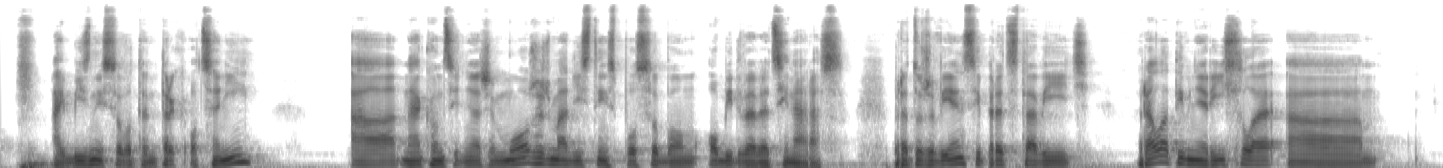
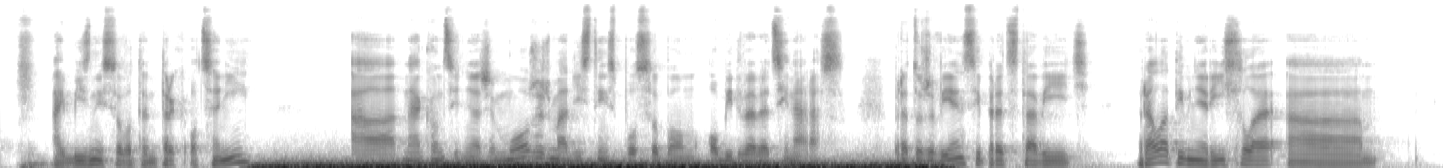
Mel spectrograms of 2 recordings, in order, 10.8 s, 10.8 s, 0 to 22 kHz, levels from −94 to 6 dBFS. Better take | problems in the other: first | low rumble; loud; from 2 to 7 s; 3 dB below the speech

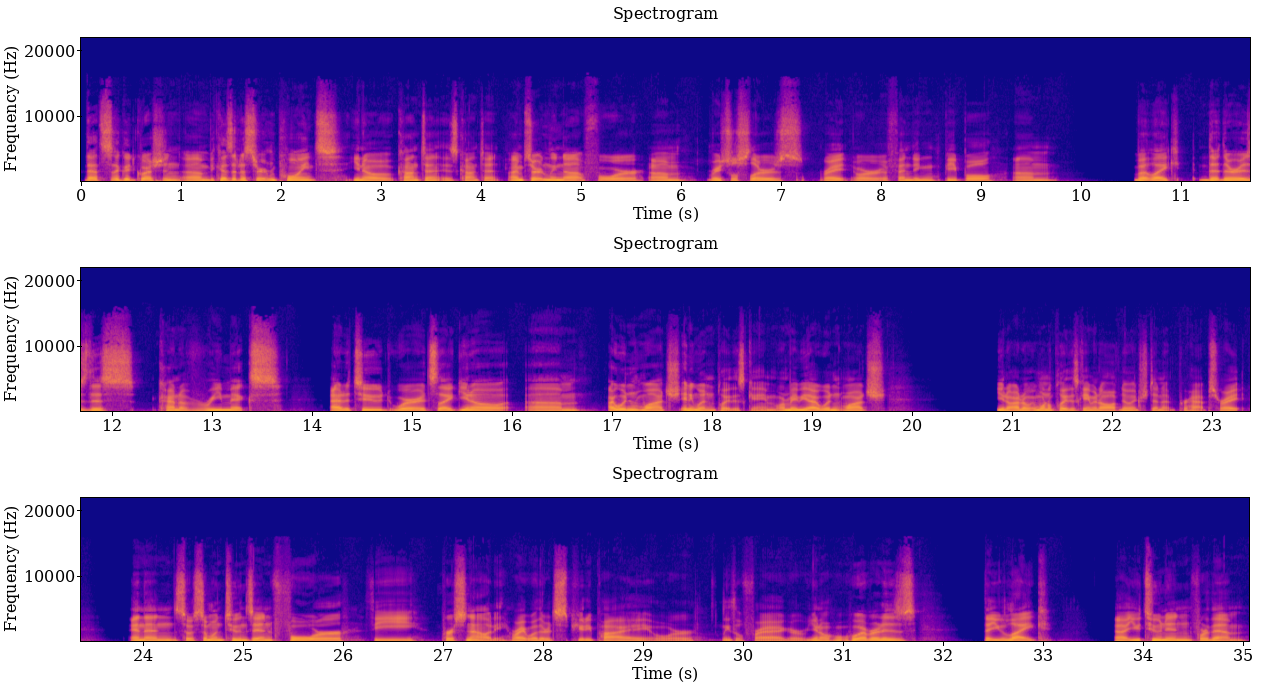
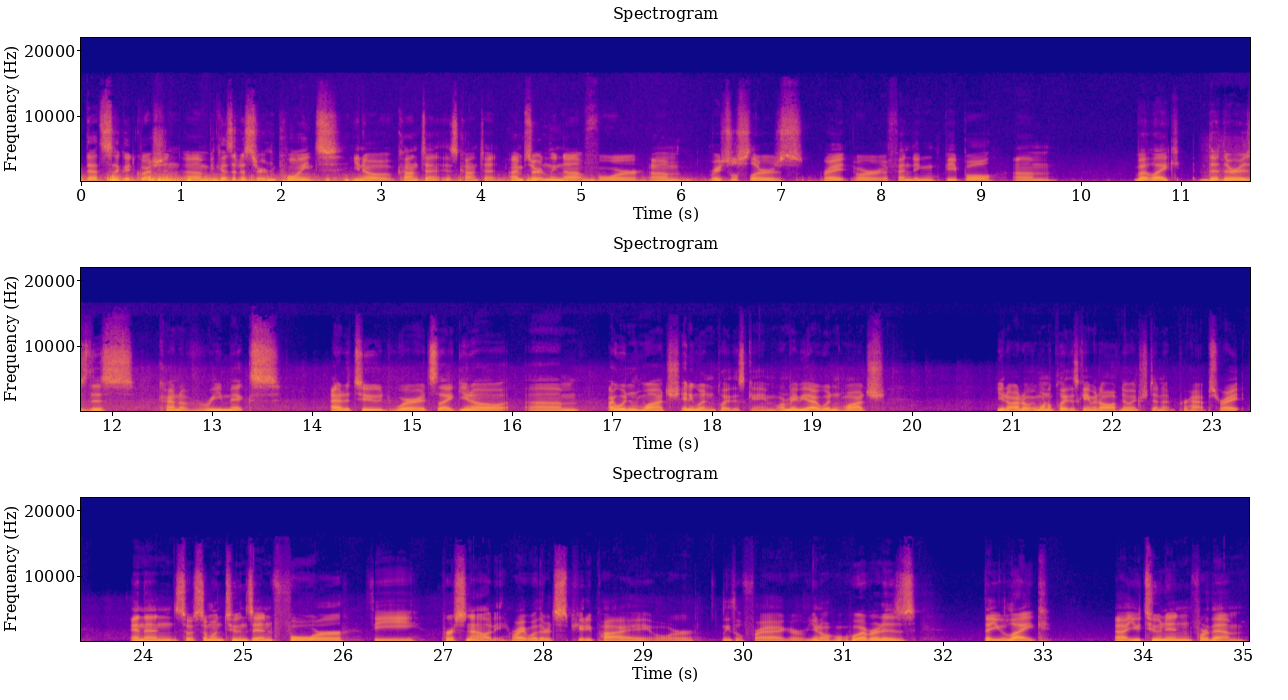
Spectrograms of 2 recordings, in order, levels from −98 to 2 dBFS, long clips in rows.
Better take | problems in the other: first | rain or running water; loud; throughout; 2 dB below the speech

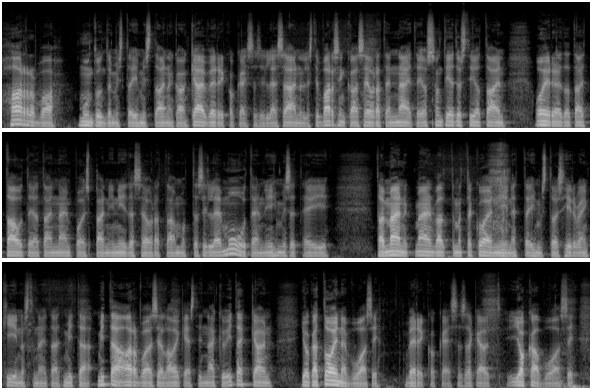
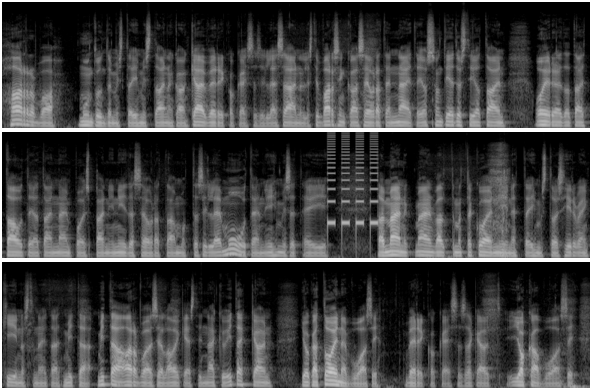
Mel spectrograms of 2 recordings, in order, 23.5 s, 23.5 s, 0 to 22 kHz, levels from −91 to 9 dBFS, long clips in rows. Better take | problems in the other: first | alarm; loud; at 12 s; peak 2 dB above the speech

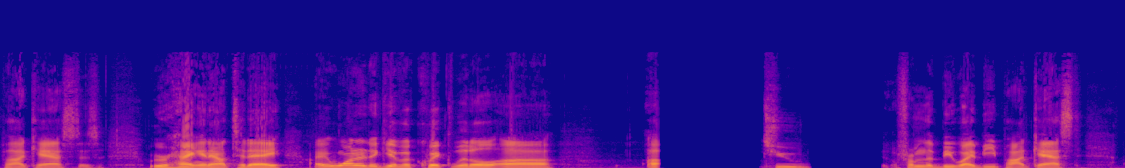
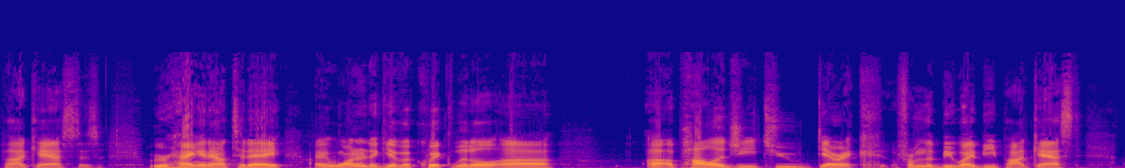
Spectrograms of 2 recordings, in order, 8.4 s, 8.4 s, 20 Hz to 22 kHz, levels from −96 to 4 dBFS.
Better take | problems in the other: second | audio cutting out; at 5 s for 0.5 s and at 6 s for 0.5 s

